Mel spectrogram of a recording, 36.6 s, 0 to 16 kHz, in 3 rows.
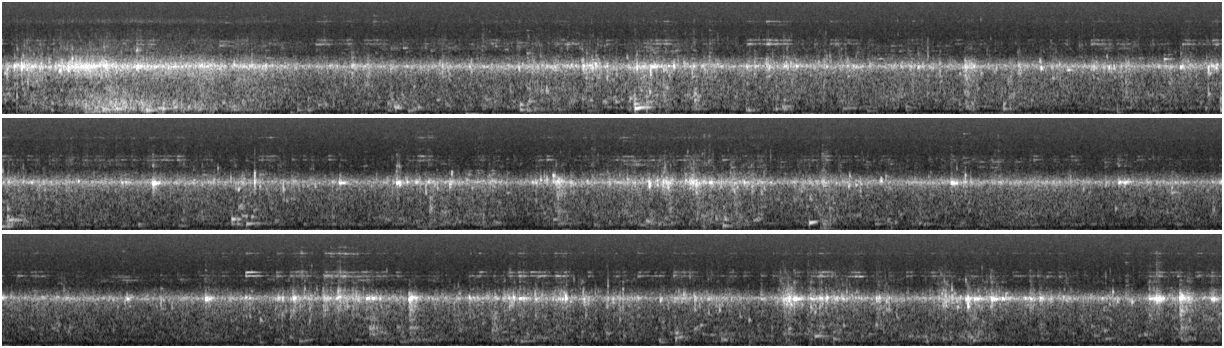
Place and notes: Varvsgatan, Härnösand, Sverige - Under water 2
The sound is recorded underwater at the quay on Skeppsbron in Härnösand. It's a strong wind. The sound is recorded with hydrophonic microphones.
Norrland, Sverige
